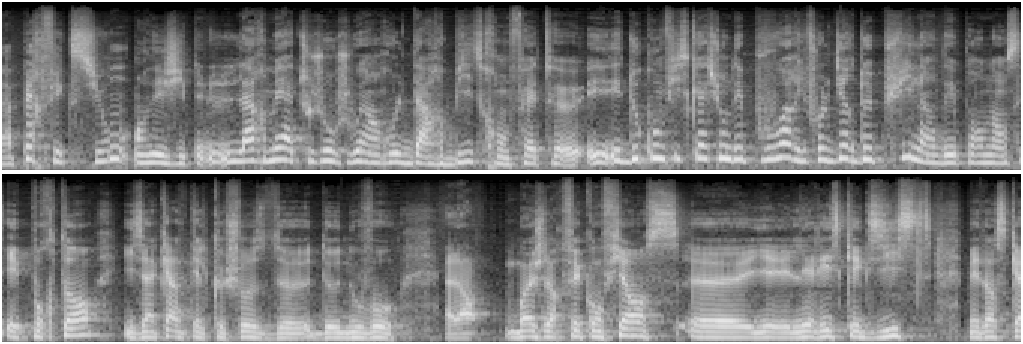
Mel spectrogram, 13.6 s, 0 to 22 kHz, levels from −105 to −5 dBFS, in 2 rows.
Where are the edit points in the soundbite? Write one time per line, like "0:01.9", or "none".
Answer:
0:01.3
0:06.8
